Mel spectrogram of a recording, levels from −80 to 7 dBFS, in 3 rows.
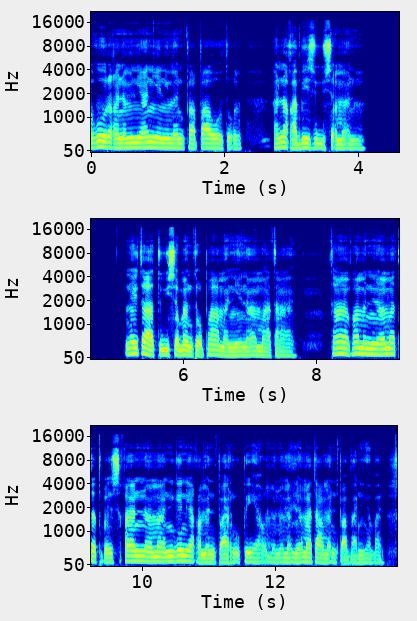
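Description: A speech recording, and nothing is technically wrong with it.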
